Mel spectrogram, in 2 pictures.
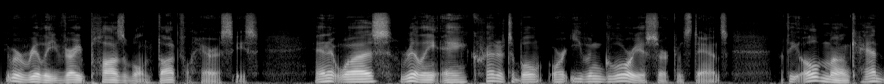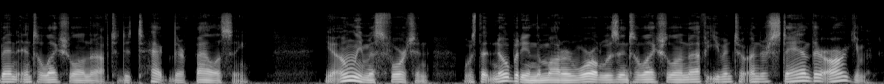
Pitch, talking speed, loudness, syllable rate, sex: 105 Hz, 165 wpm, -19 LUFS, 5.7 syllables/s, male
